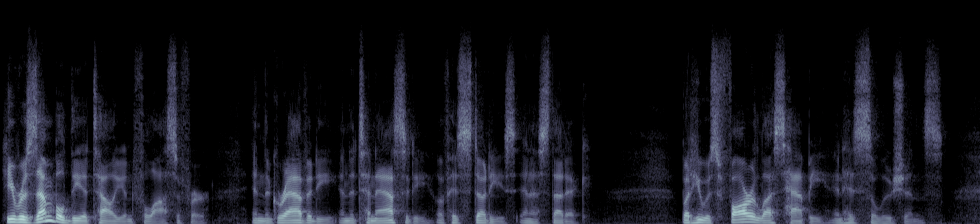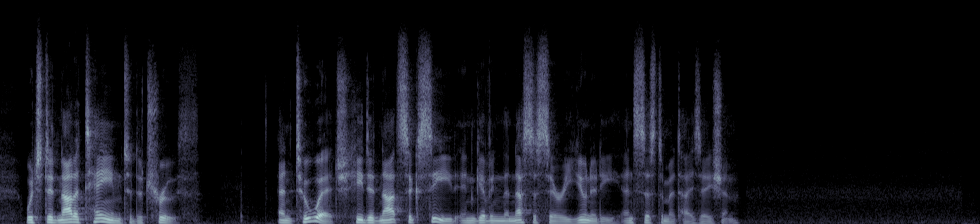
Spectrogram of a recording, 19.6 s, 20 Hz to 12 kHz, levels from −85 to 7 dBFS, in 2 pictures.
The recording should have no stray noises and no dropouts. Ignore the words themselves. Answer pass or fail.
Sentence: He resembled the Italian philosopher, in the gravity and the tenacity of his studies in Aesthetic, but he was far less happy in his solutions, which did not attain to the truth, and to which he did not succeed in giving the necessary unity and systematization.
pass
